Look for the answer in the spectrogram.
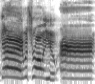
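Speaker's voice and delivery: high, loud hammed-up yell; mock road rage. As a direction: act out an indignant driver yelling, ending in a growl. Acted anger at being cut off.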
